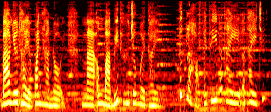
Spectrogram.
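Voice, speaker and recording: A man voicing a curious, eager woman who questions and flatters a fortune teller. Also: very high voice, fast, music in the background, voice pushed up. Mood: flattering.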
